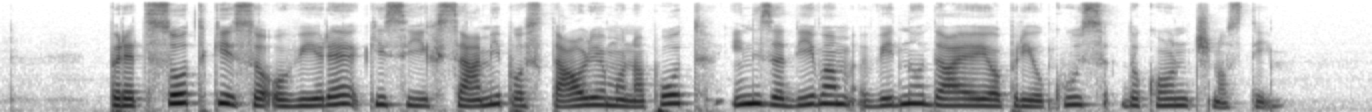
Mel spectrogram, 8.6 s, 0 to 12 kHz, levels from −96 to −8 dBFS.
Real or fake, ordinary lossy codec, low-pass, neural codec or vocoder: real; none; 10.8 kHz; none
